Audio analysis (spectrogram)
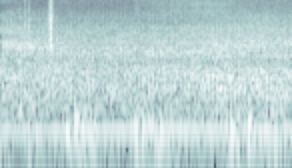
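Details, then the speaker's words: Air conditioner with no cooling: steady condenser fan rush over a low hum, no compressor drone, zero amps on compressor common; compressor not starting due to a failed capacitor. "You guys can see zero amps. So this means my compressor's not"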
